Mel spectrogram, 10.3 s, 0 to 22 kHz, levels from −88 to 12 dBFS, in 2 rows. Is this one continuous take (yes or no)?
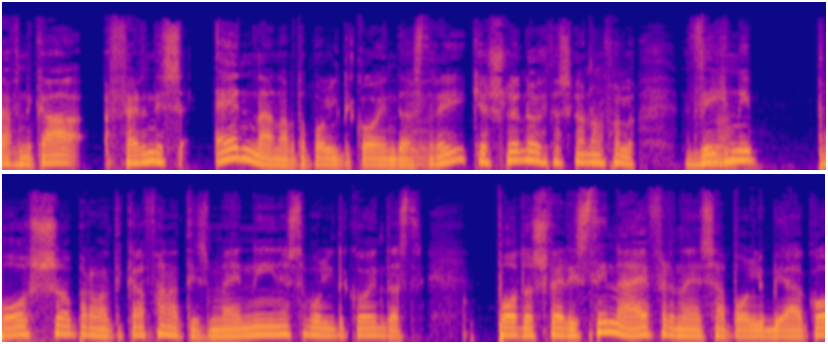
yes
